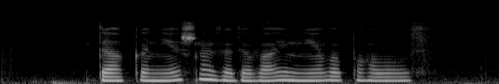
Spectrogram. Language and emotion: Russian, sad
